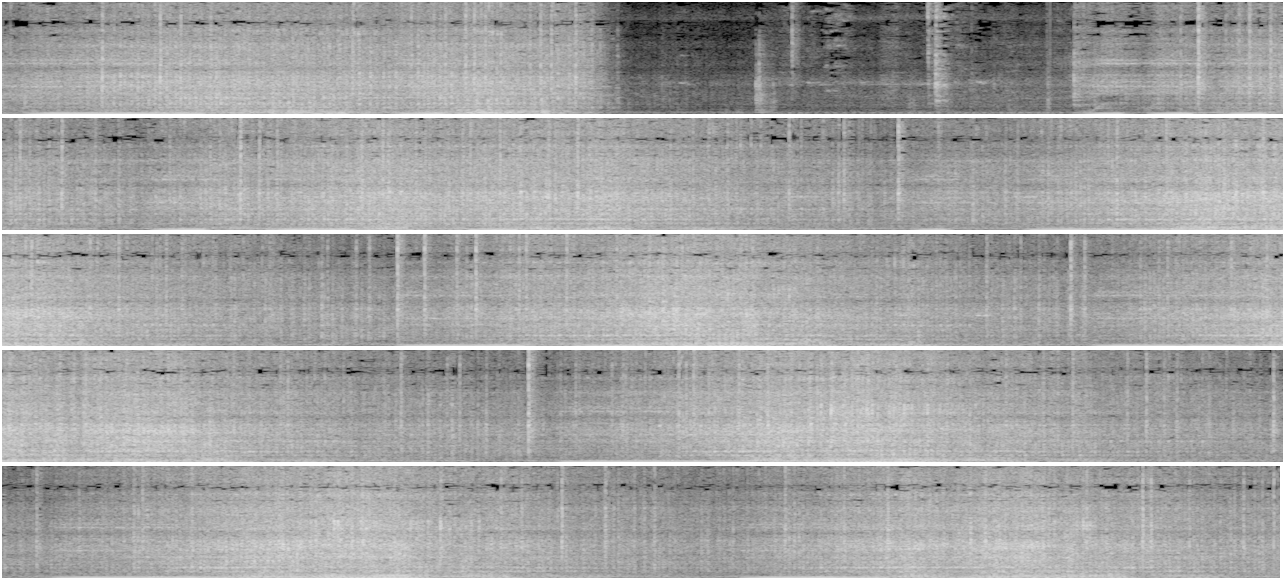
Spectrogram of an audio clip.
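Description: Sewing machine running in repeated bursts of two to three seconds with short stops between them, stitching free-motion leaf embroidery on fabric in a hand-guided hoop. There is a pause of about two seconds a few seconds in.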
